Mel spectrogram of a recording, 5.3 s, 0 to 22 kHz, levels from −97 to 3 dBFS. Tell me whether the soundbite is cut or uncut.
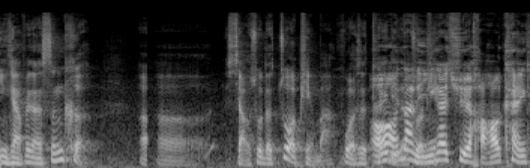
cut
